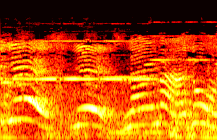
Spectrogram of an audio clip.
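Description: Young children's high-pitched voices, excited chatter and calls, with a thin steady high electronic tone underneath that cuts off about three quarters of the way through.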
